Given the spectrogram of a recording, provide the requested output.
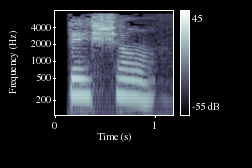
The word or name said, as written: Deschamps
